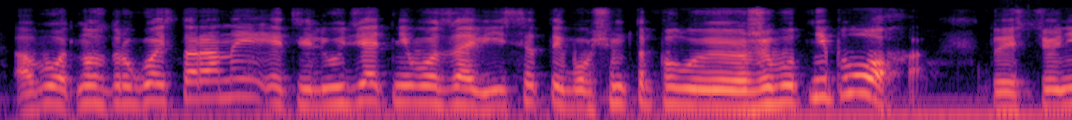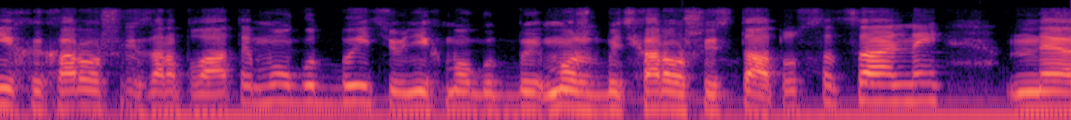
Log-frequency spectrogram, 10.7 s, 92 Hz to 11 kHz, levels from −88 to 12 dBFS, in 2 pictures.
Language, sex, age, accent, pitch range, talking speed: Russian, male, 30-49, native, 120-160 Hz, 185 wpm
